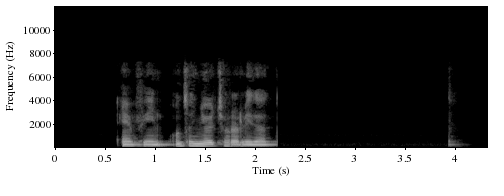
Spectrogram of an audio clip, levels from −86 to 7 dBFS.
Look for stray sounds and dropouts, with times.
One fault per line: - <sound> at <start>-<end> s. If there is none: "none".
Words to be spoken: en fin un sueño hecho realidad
none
